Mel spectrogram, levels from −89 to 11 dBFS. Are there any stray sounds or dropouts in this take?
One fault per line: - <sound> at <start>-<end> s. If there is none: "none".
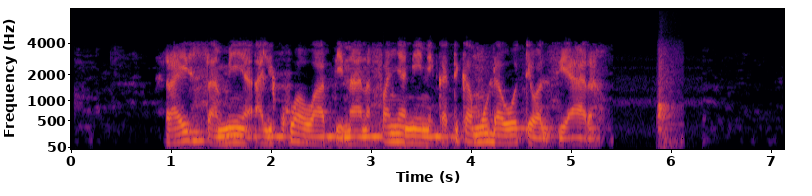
- whoosh at 5.9-6.2 s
